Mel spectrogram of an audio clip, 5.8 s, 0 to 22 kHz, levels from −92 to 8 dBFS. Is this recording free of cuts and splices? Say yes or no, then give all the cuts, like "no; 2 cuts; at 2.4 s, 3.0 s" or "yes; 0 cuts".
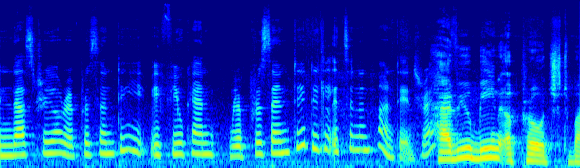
yes; 0 cuts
